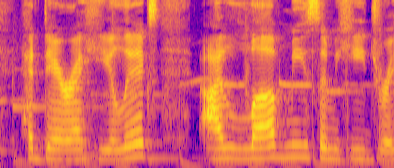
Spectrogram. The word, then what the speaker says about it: Hedera helix: The correct way to say it is Hedera helix. For those that are new to the channel, I mispronounce it by saying Hydra helix because it is a Plantfoldy inside joke.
